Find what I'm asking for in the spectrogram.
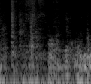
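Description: Dark pet pigeons in a loft give faint, low coos at a distance, a murmuring hum running continuously through the short moment.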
